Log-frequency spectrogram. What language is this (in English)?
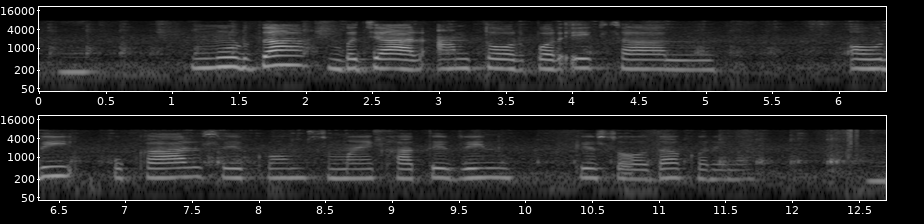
Bhojpuri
